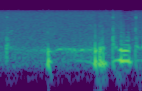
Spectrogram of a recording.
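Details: Laughing doves at sunrise on an April autumn morning in Kruger National Park, giving soft, low, bubbling coos in a brief quick run against a quiet background.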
